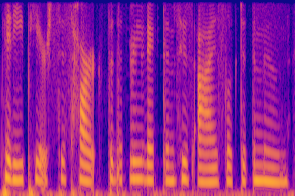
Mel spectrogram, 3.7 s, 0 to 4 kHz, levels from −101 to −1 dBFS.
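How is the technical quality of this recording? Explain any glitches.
The speech has one glitch: repeated packet loss (robotic sound) between 1.44 and 2.23 s, heard through a narrowband call path with nothing above 4 kHz, which fits 64 kbps G.711 telephony. Across that stretch, 18 short dropouts arrive one after another, the longest about 41 ms. The receiver fills each hole by stretching the preceding sound, so nearly half the span is synthetic, and the speech turns choppy, with fragments missing.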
